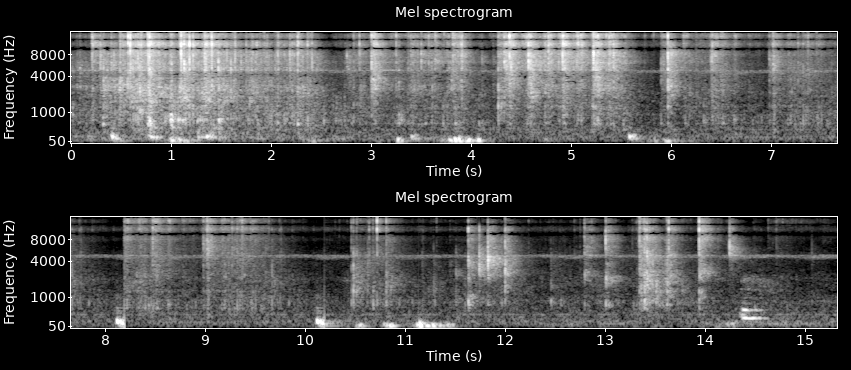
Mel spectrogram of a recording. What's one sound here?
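A plastic snack bag crinkles and rustles close by.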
